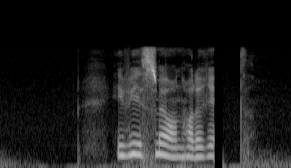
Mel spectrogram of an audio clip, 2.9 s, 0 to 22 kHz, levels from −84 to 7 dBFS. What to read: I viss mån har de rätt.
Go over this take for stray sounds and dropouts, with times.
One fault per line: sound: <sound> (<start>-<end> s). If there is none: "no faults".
sound: dropout (2.1-2.2 s)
